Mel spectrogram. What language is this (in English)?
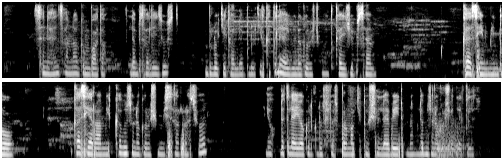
Amharic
